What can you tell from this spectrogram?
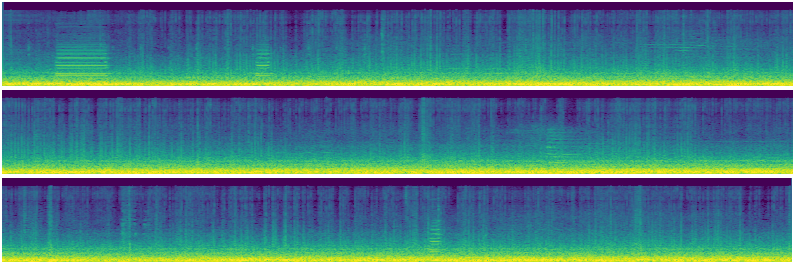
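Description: Steady low rumble of a moving vehicle in road traffic, with car horns honking: a loud blast about a second in, another just after, and fainter honks later.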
